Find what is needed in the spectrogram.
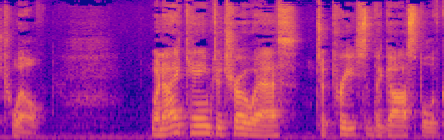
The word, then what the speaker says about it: Troas: When I came to Troas to preach the gospel of Christ,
